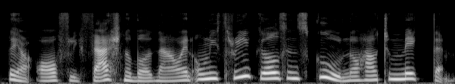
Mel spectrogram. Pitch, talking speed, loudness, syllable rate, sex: 215 Hz, 210 wpm, -16 LUFS, 5.5 syllables/s, female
